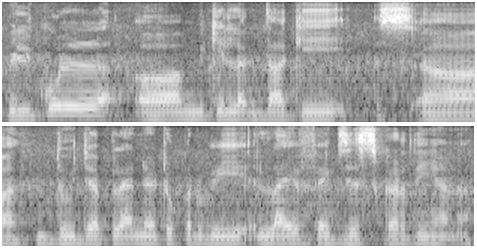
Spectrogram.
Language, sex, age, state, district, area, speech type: Dogri, male, 18-30, Jammu and Kashmir, Kathua, rural, spontaneous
